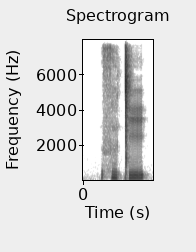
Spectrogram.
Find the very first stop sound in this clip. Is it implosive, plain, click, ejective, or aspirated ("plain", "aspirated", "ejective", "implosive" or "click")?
click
